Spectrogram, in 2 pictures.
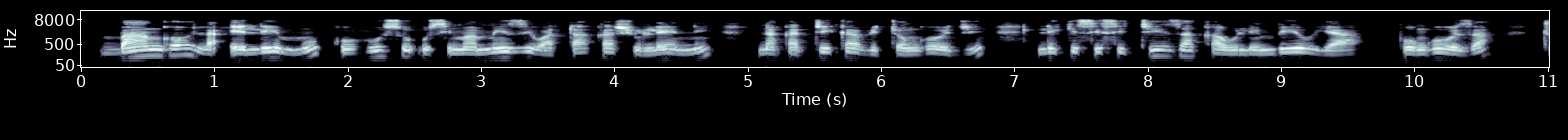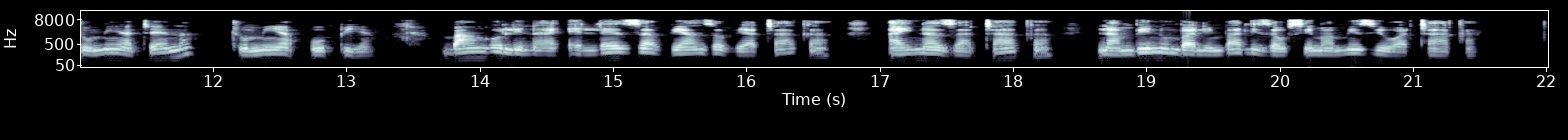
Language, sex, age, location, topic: Swahili, male, 50+, Kisumu, education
